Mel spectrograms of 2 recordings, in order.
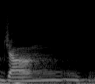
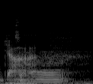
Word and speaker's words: Jeong: Jeong Jeong.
